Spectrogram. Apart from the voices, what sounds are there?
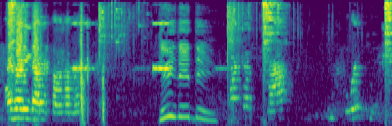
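glass clinking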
